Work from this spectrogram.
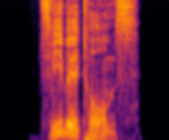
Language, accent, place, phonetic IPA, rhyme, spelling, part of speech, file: German, Germany, Berlin, [ˈt͡sviːbl̩ˌtʊʁms], -iːbl̩tʊʁms, Zwiebelturms, noun, De-Zwiebelturms.ogg
- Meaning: genitive of Zwiebelturm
